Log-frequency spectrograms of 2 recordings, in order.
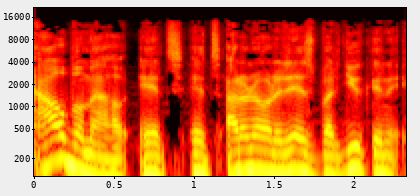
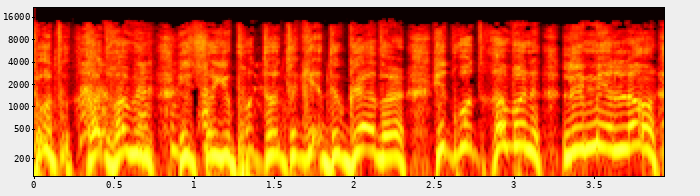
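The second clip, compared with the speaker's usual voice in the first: higher, frantic mock dubbed-movie voice; lightly voiced mock Jackie Chan; 8 semitones higher than usual. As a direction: play a badly dubbed kung fu star. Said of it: "Jackie Chan, of course".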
